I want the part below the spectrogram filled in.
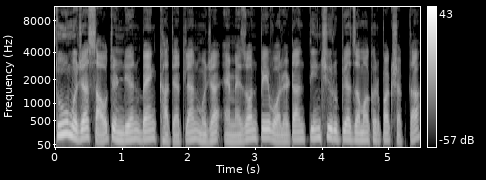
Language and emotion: Goan Konkani, neutral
